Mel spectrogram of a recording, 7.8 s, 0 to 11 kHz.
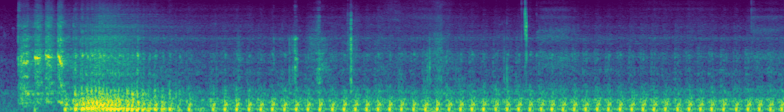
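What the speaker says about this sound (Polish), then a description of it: "także odpalimy silnik" A Romet K 125 motorcycle kicks into life with a loud starting burst, then settles into a steady, even idle with a rapid regular thump, close by and with no one talking.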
